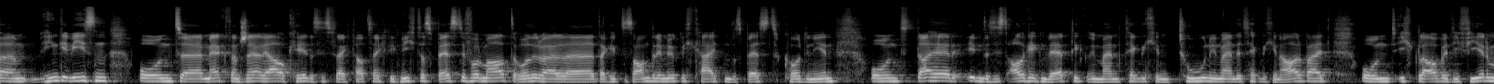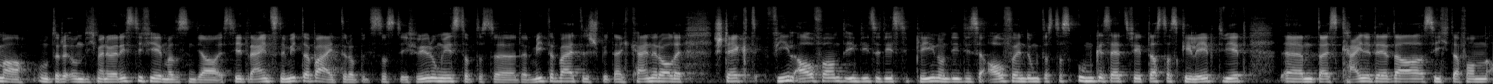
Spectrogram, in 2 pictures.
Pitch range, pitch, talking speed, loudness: 130-145 Hz, 140 Hz, 205 wpm, -23 LUFS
